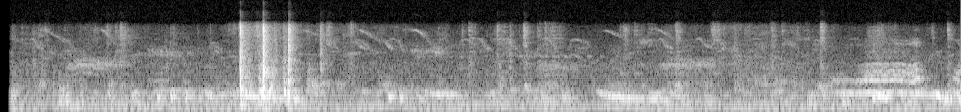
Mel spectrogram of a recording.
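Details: Pigeons during nest making, soft low cooing rolling in the background alongside clicks and brief high chirps from other birds, with a sharp burst of tapping noise around the first second.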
